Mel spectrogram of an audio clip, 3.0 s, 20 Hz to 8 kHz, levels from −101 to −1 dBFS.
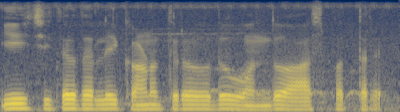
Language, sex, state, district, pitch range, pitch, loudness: Kannada, male, Karnataka, Bangalore, 110-120 Hz, 115 Hz, -17 LUFS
